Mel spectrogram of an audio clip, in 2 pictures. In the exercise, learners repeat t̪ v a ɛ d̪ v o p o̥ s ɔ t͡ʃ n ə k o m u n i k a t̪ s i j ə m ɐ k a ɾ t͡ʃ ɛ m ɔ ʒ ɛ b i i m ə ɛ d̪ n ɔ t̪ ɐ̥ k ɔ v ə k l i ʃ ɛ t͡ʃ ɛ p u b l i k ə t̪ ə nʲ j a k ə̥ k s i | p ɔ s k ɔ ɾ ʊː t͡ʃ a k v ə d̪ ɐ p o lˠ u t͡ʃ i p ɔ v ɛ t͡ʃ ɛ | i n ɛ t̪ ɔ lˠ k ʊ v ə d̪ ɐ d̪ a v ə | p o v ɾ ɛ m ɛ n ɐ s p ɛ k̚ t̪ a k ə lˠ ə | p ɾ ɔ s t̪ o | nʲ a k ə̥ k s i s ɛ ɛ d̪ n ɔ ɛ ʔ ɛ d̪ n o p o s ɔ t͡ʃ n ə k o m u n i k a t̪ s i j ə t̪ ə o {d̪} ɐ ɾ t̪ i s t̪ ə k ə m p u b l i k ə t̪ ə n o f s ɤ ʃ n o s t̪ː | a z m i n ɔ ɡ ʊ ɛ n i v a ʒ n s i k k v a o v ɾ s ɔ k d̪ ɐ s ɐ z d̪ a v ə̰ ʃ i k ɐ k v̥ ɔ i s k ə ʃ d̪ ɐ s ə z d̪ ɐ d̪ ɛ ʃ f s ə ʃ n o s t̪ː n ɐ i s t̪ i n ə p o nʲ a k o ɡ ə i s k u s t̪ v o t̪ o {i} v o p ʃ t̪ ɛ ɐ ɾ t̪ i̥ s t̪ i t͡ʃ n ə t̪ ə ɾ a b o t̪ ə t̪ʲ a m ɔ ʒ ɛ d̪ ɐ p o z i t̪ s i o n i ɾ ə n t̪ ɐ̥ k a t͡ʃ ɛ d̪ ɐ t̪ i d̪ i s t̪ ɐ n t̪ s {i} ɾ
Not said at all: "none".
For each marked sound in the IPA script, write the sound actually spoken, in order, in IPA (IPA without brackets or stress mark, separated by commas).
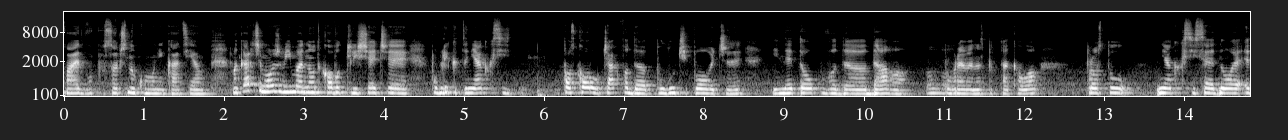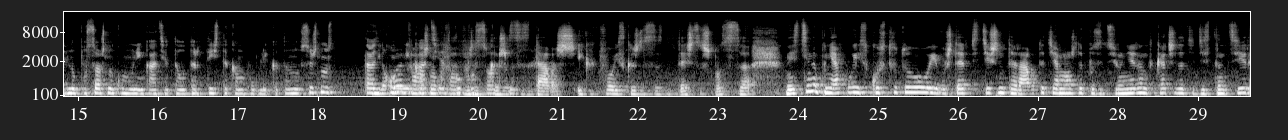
t̪, i, i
